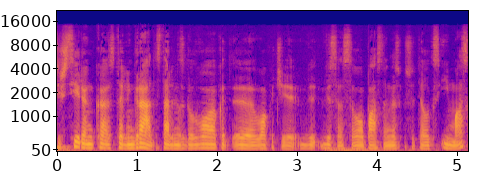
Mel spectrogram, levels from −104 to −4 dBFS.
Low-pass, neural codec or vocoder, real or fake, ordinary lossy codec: 14.4 kHz; none; real; AAC, 48 kbps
